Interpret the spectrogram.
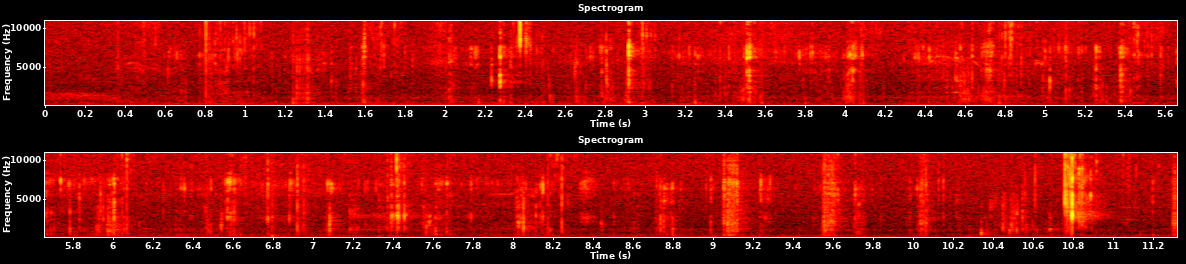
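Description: A person chewing sushi rolls close to the microphone: many quick, sharp mouth clicks and small crunches, one louder one near the end.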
